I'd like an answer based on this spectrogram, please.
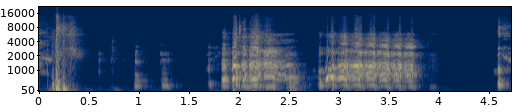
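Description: A man laughing hard: a sharp burst at the start, a few short gasps, then two long wavering laughs about two and three seconds in.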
